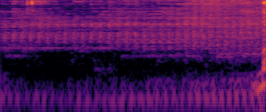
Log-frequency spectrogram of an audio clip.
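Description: A pause in the speech: low, steady rumble of street background noise, like an engine idling nearby, with a faint click about a quarter second in.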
